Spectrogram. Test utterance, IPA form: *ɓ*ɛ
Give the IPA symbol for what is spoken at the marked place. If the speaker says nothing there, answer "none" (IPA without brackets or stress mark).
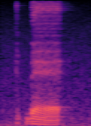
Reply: ɓ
